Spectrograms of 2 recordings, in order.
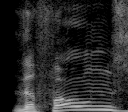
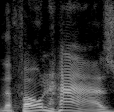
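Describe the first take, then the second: First: The word has is shortened to an s sound. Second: The word has is said fully as its own word. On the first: The speaker calls it right. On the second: The speaker calls it wrong.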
